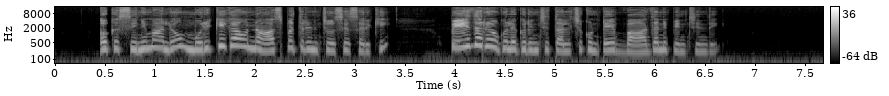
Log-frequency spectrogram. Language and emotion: Telugu, sad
